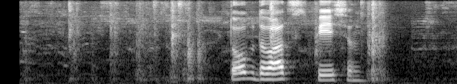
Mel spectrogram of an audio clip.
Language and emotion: Russian, neutral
